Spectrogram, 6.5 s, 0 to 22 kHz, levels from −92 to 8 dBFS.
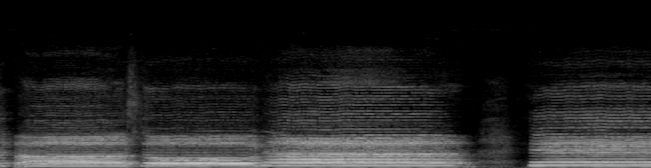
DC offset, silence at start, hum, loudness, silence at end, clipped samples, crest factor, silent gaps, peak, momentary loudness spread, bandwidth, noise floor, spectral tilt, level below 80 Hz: under 0.1%; 0 s; none; -24 LUFS; 0 s; under 0.1%; 14 dB; none; -12 dBFS; 7 LU; 12.5 kHz; -59 dBFS; -2 dB/octave; -78 dBFS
